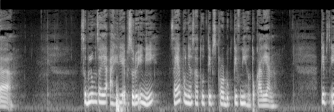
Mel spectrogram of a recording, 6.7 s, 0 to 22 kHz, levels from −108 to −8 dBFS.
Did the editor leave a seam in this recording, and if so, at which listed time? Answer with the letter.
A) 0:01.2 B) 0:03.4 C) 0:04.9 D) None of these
B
